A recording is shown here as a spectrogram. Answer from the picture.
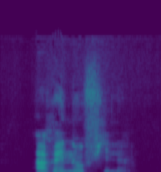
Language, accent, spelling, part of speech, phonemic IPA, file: French, France, arénophile, adjective, /a.ʁe.nɔ.fil/, LL-Q150 (fra)-arénophile.wav
- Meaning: arenophilic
